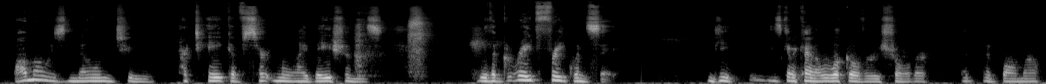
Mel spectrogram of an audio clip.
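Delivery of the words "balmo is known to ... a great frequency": slightly lowered, quieter, low tone. Speaking as a character leaning over to someone: lowered voice. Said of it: "I'm gonna lower my voice a little bit".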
